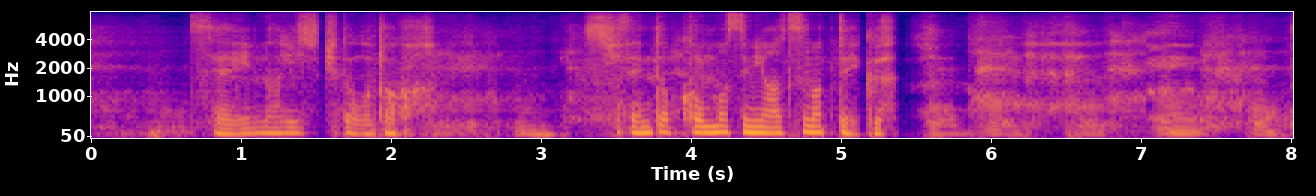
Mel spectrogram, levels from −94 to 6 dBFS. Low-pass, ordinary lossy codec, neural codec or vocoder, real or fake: none; none; codec, 16 kHz, 0.8 kbps, ZipCodec; fake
